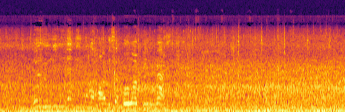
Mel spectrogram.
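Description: A dog's claws tap on pavement as it walks.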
